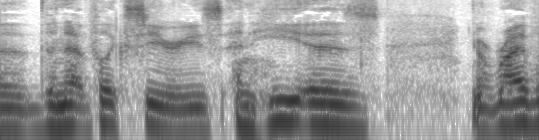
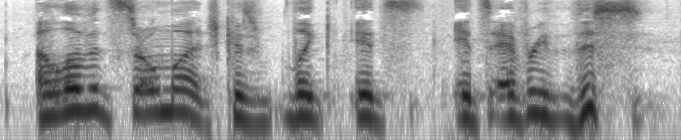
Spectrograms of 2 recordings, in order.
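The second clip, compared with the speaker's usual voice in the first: gushing, high-pitched, excited, stumbling over every word; 6 semitones higher, 4 dB louder than usual. Praising a comic series to another speaker, excited, tripping over words. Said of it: "I'm getting so excited that I'm mixing up all of my words".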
